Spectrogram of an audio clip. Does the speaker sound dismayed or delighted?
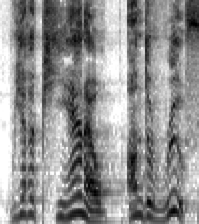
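delighted. The tone sounds delighted and upbeat. Having the piano there is a wonderful thing. "But instead she said"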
